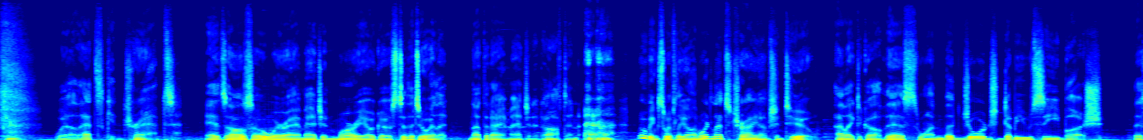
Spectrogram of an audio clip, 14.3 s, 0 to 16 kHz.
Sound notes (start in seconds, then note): 0.0 deeply inhales; 7.3 clears throat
